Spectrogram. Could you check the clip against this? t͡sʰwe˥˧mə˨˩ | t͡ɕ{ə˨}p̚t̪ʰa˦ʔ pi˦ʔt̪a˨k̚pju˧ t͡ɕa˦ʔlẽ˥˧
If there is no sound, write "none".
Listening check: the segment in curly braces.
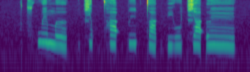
ə˦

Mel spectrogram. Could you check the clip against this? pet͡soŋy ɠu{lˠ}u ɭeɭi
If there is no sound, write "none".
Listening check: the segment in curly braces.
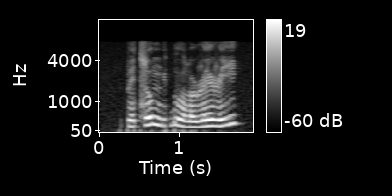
lˠ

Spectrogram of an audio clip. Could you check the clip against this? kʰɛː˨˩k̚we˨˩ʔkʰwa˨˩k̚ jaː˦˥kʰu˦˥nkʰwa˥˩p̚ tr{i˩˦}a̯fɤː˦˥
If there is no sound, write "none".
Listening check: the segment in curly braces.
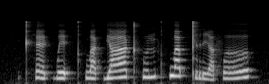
i˩˦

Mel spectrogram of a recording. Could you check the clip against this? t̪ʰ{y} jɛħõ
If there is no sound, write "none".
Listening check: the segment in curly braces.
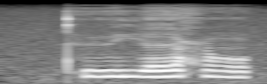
y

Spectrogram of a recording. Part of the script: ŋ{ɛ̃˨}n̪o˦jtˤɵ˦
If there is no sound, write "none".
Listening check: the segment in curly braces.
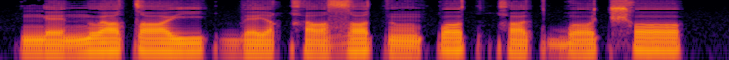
ɛ˨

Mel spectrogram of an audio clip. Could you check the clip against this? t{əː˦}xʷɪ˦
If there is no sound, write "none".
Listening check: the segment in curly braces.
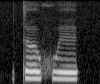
əː˦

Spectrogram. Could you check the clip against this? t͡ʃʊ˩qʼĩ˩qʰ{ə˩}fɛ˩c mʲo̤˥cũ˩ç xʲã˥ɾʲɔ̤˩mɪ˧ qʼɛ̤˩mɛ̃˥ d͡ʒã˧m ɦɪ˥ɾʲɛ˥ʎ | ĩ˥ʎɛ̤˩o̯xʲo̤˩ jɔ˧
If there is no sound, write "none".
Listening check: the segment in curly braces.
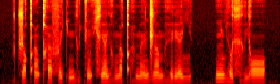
ɪ˩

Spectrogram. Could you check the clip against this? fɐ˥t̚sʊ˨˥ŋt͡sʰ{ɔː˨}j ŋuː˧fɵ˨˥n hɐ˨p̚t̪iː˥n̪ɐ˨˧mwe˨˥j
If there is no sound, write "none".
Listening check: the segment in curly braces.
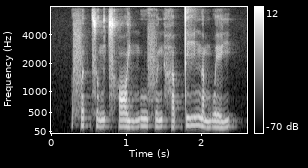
ɔː˨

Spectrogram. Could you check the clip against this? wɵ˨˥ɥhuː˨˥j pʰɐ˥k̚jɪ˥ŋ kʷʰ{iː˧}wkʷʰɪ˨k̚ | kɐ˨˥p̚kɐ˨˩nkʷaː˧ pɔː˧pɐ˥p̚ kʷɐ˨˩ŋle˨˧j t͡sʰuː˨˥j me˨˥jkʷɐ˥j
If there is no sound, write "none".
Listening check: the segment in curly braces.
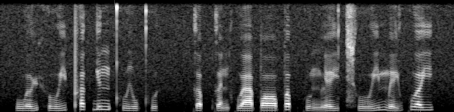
iː˨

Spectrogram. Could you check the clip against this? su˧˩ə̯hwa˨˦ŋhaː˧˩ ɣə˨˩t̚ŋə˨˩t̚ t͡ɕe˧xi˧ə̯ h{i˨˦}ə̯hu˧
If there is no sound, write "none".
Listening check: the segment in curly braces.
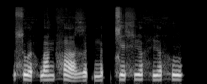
i˨˦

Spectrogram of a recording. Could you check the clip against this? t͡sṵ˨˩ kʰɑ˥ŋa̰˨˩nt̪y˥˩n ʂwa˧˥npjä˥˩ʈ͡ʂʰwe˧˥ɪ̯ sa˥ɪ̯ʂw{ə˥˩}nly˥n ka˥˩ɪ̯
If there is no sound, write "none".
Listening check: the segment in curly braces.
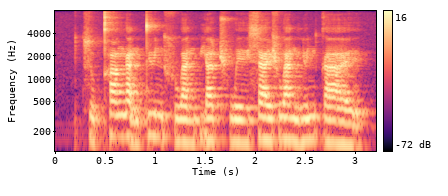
a˥˩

